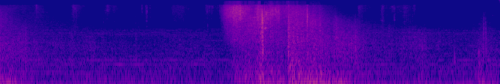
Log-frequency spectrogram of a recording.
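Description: A Confringo fire spell blast in Hogwarts Legacy rolls out as a single deep, booming burst, swelling loud midway and fading into a rumbling tail over ambient game background.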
